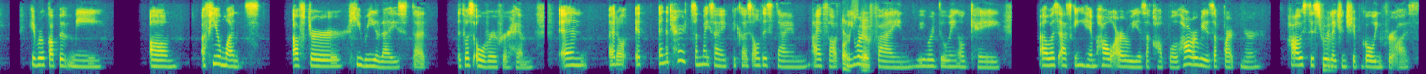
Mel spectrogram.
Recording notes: Due to fluctuating signals at the time recording of the video did affect the quality of the voices, apologies I could not fix it at post.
